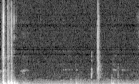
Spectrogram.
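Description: A utility knife blade shaves thin slices off a solid teal Dial bar of soap held in the hand, exposing the white interior. Three quick, crunchy scraping cuts come at the start, followed by near silence with a few faint, short clicks.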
